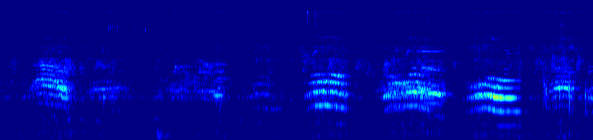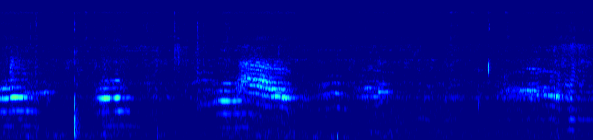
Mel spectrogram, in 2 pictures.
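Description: A Siamese cat meows repeatedly with loud, drawn-out, wavering calls.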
